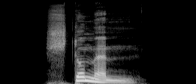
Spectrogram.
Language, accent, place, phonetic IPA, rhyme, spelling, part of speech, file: German, Germany, Berlin, [ˈʃtʊməm], -ʊməm, stummem, adjective, De-stummem.ogg
- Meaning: strong dative masculine/neuter singular of stumm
